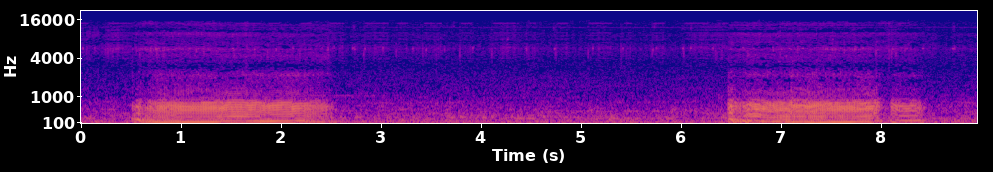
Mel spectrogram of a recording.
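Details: Pug (flat-faced dog) snoring while asleep: two long, low, rattling snores on the in-breath, about six seconds apart, with quiet between.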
